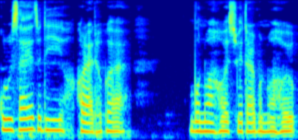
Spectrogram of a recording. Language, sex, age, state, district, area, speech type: Assamese, female, 30-45, Assam, Sivasagar, urban, spontaneous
